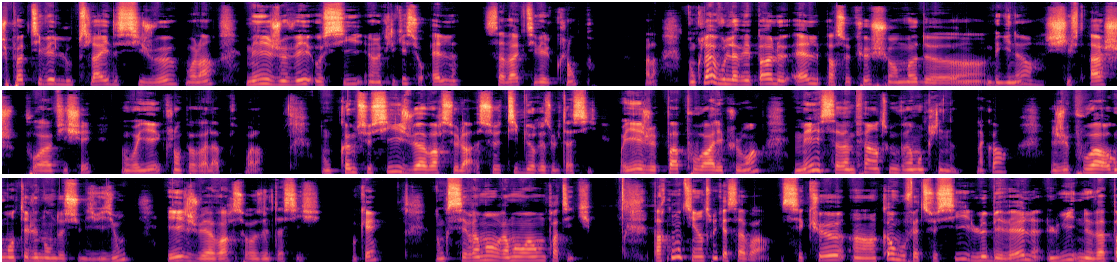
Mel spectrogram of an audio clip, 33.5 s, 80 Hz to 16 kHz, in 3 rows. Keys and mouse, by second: 18.6-26.4 middle drag, 27.3-33.4 middle drag.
